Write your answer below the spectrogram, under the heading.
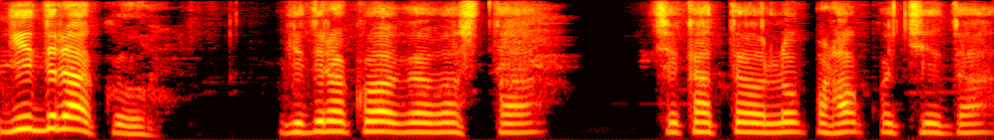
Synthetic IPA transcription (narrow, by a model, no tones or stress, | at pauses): ɡid̪ɾaʔkɔ | ɡid̪ɾakɔwaʔbjaβɔst̪ʰa | t͡ʃɛkat̪ɛɔlɔʔpaɽ̤aʔkɔt͡ʃid̪a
